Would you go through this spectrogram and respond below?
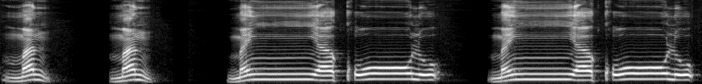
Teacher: نون ساکن کو یا میں ادغام اس طرح کریں گے کہ غنہ بھی ہو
